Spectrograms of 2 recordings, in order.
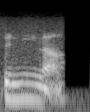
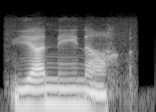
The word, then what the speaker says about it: Yanina: Her name's Janina. – Say it again. – Janina? – Spell it for me. – Y-A-N-I-N-A. – Okay. Janina.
